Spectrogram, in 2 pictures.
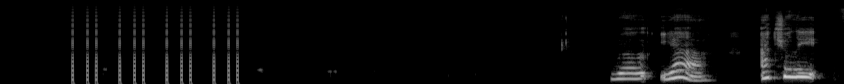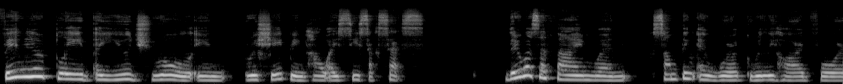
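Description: From 0.72 to 2.39 s, GSM signalling bursts from a nearby 2G phone are rectified by the audio circuit, giving a galloping dit-dit-dit of short 217 Hz buzzes, roughly 10 dB below the speech. A spectrogram shows clustered harmonic stacks; the waveform shows spiky clumps.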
